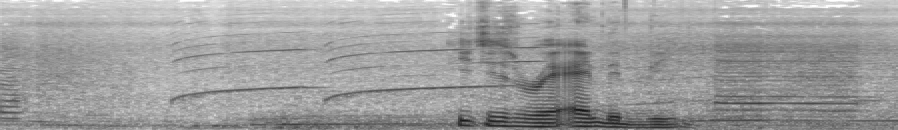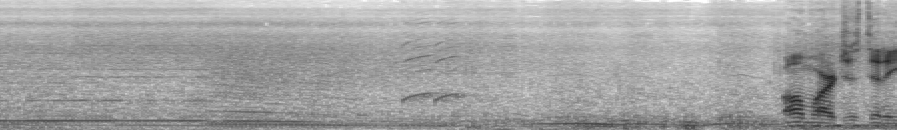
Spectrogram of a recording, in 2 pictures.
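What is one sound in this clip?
A car engine revs and roars.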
